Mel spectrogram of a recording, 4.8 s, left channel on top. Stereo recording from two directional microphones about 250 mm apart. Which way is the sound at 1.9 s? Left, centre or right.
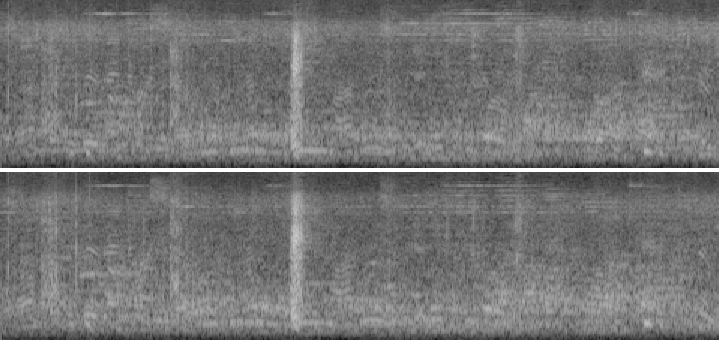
Centre.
